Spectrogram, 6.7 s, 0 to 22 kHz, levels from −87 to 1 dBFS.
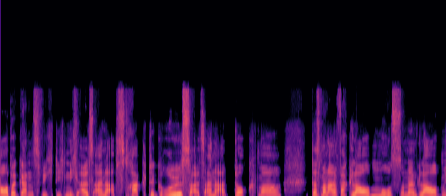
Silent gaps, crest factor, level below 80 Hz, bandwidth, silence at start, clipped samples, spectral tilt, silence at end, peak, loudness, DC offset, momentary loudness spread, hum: none; 20 dB; -70 dBFS; 13 kHz; 0 s; under 0.1%; -4 dB/octave; 0 s; -10 dBFS; -30 LUFS; under 0.1%; 12 LU; none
